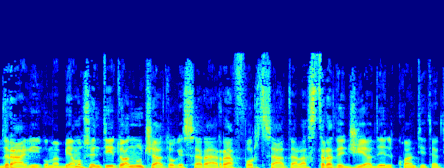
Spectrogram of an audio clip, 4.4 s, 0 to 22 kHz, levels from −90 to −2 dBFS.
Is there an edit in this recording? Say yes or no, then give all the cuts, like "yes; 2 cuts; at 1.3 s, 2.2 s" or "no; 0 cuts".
no; 0 cuts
